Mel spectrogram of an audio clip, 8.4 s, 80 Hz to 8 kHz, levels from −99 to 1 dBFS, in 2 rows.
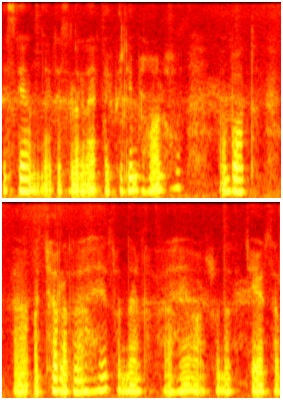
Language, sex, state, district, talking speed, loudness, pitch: Hindi, female, Uttar Pradesh, Jyotiba Phule Nagar, 145 wpm, -18 LUFS, 135 Hz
